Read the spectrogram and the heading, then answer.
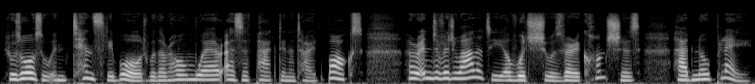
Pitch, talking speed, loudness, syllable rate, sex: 215 Hz, 200 wpm, -19 LUFS, 6.2 syllables/s, female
